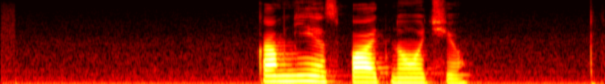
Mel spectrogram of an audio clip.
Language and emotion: Russian, neutral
